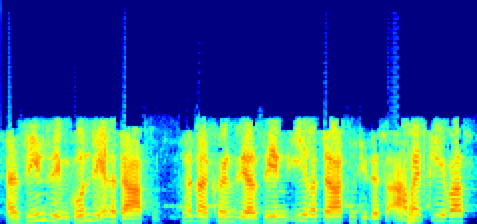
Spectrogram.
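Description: A man's voice: sits high, fairly even intonation, fairly quick. A man working as a call-centre agent, chummy and wordy, often ending sentences with little questioning tags. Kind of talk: chatty, unscripted sales phone call. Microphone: telephone line. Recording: muffled, narrow-band phone-call audio.

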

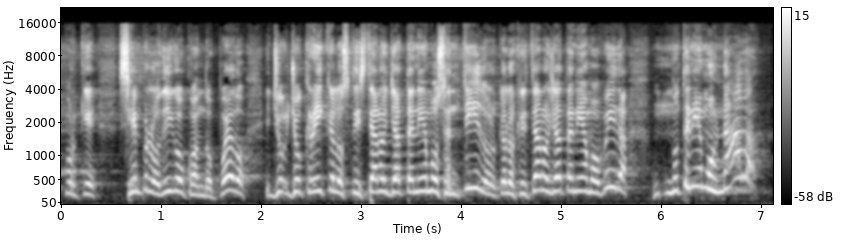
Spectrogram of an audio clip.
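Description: Salvadoran male pastor, middle-aged, high voice, animated sermon delivery on handheld mic. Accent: Salvadoran Spanish. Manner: lively preaching, bursts of mimicry and humor. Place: large church auditorium with a crowd. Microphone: handheld microphone.

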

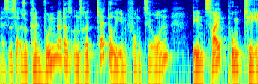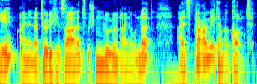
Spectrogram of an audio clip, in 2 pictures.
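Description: A man, explaining like a university lecturer in an informal, conversational way, often checking in with short tags. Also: fairly low pitch. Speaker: university computer science lecturer.

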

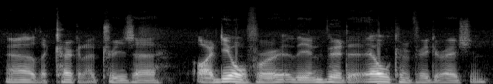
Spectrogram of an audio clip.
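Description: An older man, explaining things to camera in a measured, hesitant way. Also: fairly low pitch, flat delivery, vocal fry, dark tone. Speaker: video presenter, ham radio operator.

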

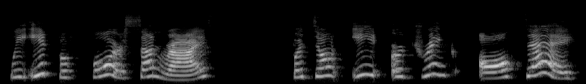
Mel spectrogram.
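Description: A woman with a high, bright voice reads a storybook aloud. Her delivery is careful and expressive, with lively pitch movement meant for young listeners. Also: dull audio. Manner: careful, expressive, child-directed. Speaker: children's storybook reader.

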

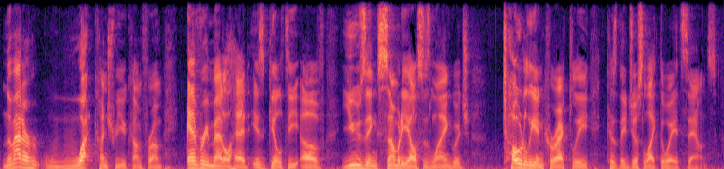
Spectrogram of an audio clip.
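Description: Animated, bright-voiced man hosting a review show. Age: 30s. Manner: sarcastic, jokey, wide swings in pitch. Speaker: metal review show host. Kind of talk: comedic scripted review. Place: studio set with shelves of records.

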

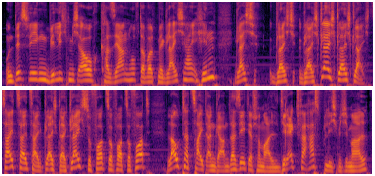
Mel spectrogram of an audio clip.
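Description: Young man, slightly hoarse from a cold, a bit higher voice, playful rambling gameplay talk, faint music behind. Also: expressive, normal speed, hardly any pauses, fairly bright tone. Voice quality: slightly rough voice. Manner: playful, rambling, repeats words for fun. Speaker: let's play host. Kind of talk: casual gameplay commentary.

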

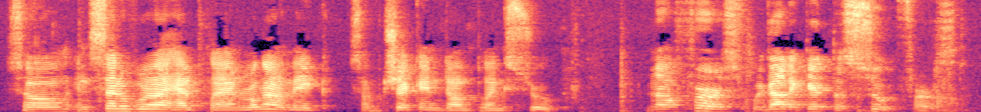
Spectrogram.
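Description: A young man hosting a homemade comedy cooking show in a family kitchen, deadpan and casually swearing. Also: a little high, a little slow, a little hiss or hum. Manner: deadpan, swears casually, switches between bickering and cooking instructions. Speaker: comedy cooking-show host playing both himself and a rival. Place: family home kitchen and hallways, indoors.

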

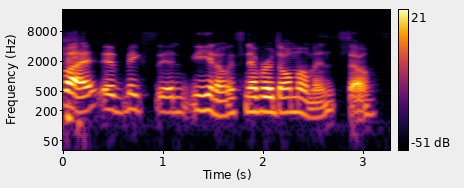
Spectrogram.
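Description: A woman's voice: medium pitch, moderate pace, creaky, darkish tone, dry recording, muffled recording. A woman in her thirties chatting casually as a staff panelist through an earbud mic. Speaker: rescue centre staff panelist. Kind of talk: casual chat. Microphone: earbud mic on video call.

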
